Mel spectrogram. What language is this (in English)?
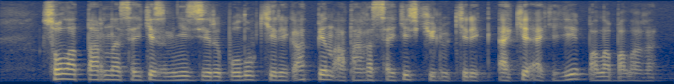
Kazakh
